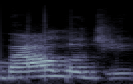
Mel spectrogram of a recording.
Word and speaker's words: biology: So we have O as the stress syllable in biology.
